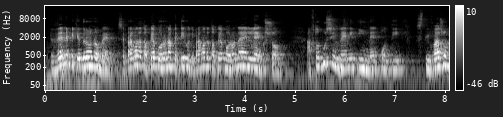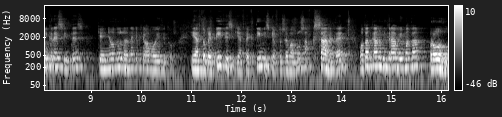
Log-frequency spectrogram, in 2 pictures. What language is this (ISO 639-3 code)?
ell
